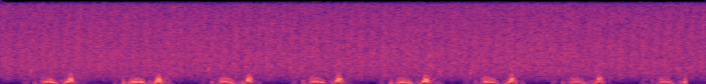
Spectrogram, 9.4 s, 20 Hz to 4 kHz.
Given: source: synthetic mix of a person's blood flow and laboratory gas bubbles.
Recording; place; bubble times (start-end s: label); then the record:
Doppler ultrasound of blood flow; precordium
no bubbles
From the record:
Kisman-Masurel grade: 000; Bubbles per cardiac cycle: 0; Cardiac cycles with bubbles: 0%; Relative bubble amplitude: no bubbles discernible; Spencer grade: 0 (complete lack of bubble signals)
